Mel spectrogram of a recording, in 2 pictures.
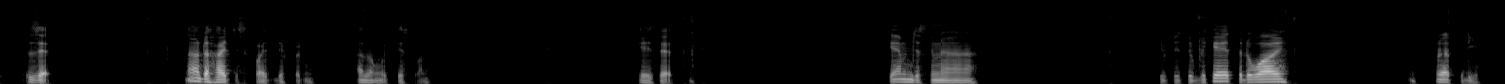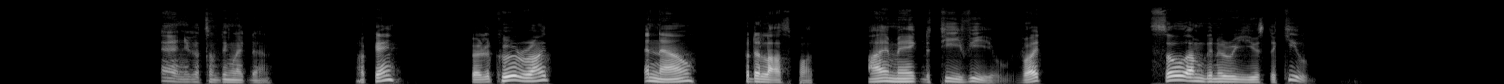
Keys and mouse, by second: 1.4 g, 4.5 click, 5.2 s, 6.8 g, 8.0 click, 8.5-9.1 middle drag, 10.2 click, 11.0 shift+d, 12.9 g, 14.9 click, 15.1-16.5 middle drag, 17.2 shift+middle click, 17.4-19.8 middle drag, 21.5-22.5 middle drag, 27.9 click, 29.0 click, 29.8 click.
